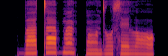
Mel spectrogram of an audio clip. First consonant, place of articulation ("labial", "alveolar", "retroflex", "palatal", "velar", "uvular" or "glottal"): labial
